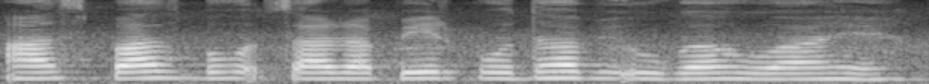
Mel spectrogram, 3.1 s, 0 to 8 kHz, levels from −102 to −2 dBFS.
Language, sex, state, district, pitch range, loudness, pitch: Hindi, female, Arunachal Pradesh, Lower Dibang Valley, 205-225 Hz, -17 LUFS, 215 Hz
